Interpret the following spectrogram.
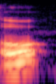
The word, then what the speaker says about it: を: the transitive verbs now the particle all today is pronounced oh let you type into the W and old boy so we're gonna see what a lot so oh this is the right way to said you said oh ok but you type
